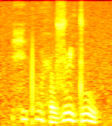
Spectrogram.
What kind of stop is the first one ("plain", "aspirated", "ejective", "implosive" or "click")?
aspirated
